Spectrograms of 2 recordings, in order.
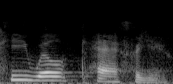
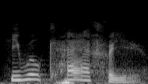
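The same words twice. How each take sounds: First: Hushed, gentle promise; tenderly, softer still. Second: Soft, gentle reassurance; tender. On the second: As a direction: say it tenderly, leaning on will. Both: Shown as a demonstration. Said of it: "Can you sense the tenderness".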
